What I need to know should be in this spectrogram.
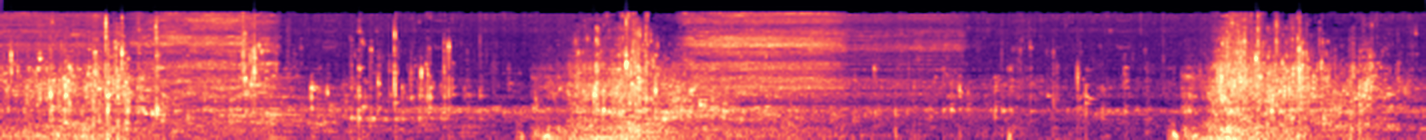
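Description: Scuba breathing bubbles burst and gurgle underwater in repeated gushes.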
